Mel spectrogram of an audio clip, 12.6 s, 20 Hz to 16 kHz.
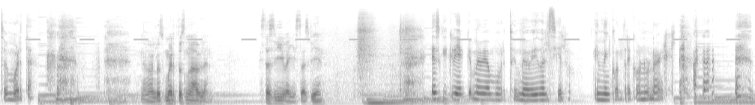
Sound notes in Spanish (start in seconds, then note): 0.7 Risas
